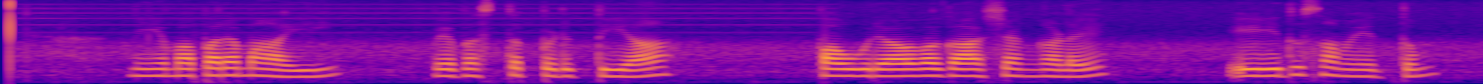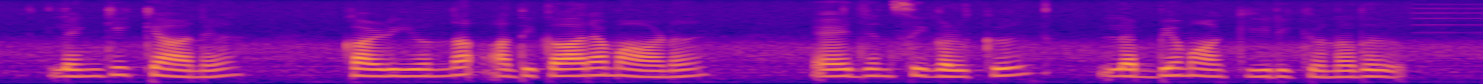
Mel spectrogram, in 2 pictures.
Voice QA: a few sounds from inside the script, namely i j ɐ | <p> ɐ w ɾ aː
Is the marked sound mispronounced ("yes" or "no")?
no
